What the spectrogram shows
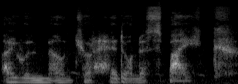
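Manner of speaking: ever-so-quiet, low, menacing, threatening whisper. Narrating a fight to Gerald, voicing the creature: Car, the Eater of Hope's quiet whisper. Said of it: "it just whispers ever so quietly".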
